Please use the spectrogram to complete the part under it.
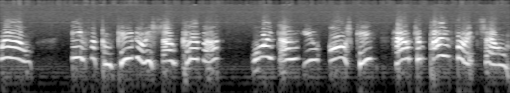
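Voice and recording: A cartoonish character voice, squeaky and extremely high in pitch. It moves at a fairly slow pace.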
